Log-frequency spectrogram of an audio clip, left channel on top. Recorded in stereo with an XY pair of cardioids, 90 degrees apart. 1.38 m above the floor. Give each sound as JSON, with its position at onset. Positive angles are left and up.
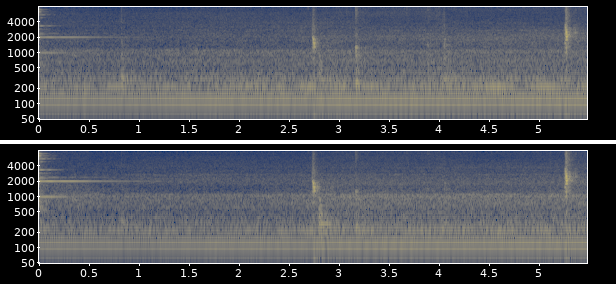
{"t": 2.7, "sound": "a whoosh", "azimuth_deg": -10, "distance_m": 1.9}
